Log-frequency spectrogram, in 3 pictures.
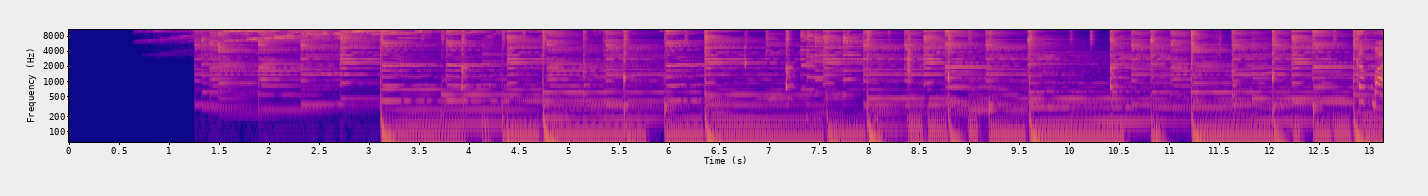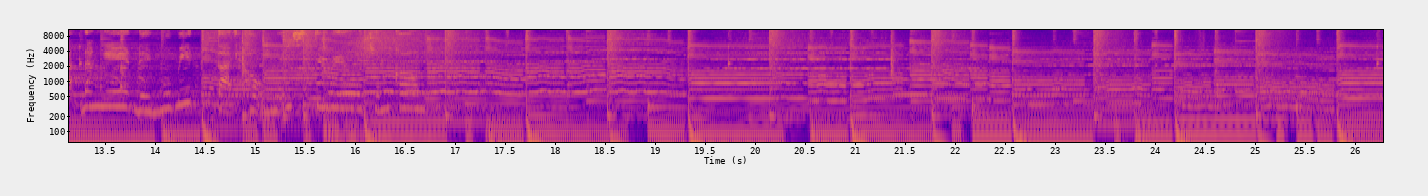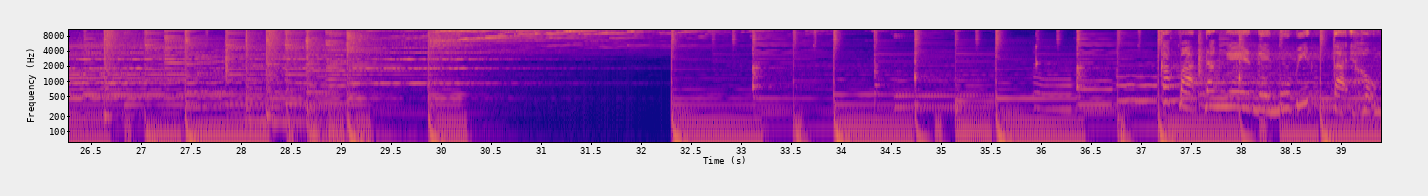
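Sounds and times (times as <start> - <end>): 
music beat playback: 3.1 - 30.8, 32.3 - 39.3.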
